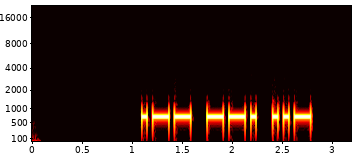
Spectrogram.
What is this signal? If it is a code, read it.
Morse code, heard as a keyed tone, about 22 wpm, 700 Hz. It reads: WGU
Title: USA Call Sign Postfixes - 3 Letters 22wpm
